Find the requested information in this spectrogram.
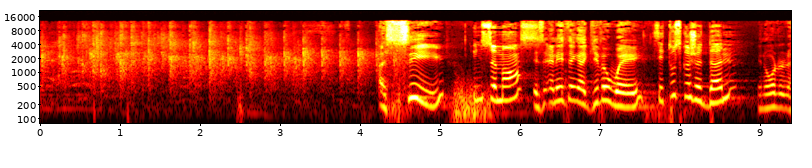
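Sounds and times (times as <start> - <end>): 
group of people applauding: 0.0 - 4.9
speech: 4.2 - 9.3.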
